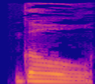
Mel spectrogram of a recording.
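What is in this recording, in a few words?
"goal", English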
